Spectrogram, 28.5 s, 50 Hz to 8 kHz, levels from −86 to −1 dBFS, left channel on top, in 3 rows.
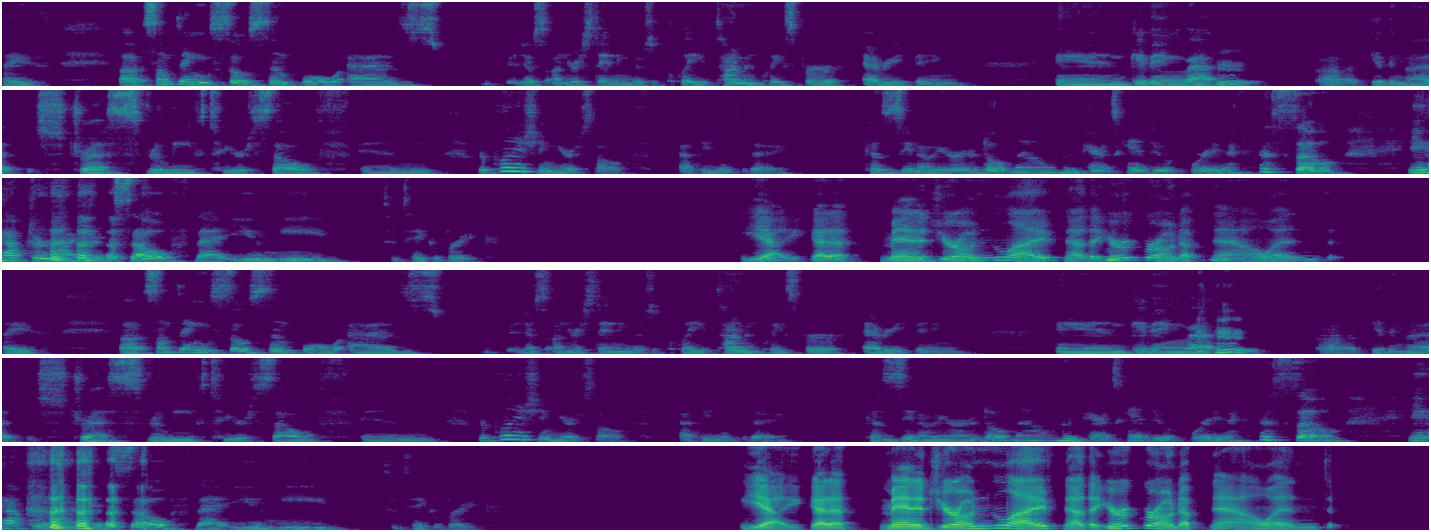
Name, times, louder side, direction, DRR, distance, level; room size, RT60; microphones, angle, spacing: voice 1, 0.0-2.9 3.4-6.4 7.0-8.1 8.8-11.6 11.9-12.4 12.7-13.6 14.0-14.7 15.3-21.3 21.8-22.2 26.4-26.5 27.1-27.2, left 3 dB, 75° left, 0.9 m, -41 dB
voice 2, 19.3-19.8 24.0-27.9, right 8 dB, 70° right, 0.3 m, -28 dB
3.2 x 2.6 x 2.3 m
head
